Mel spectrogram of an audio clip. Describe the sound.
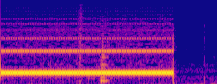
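Ringback tone of an outgoing telephone call: a steady, loud electronic tone built from layered pitches that holds for nearly two seconds and then cuts off abruptly into quiet.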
